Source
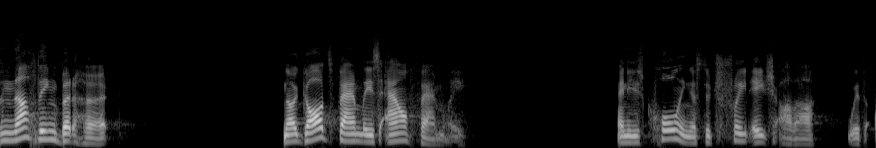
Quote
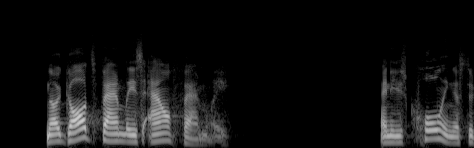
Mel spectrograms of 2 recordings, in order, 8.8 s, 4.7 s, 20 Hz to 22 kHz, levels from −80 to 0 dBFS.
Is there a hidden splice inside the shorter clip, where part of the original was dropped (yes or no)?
no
